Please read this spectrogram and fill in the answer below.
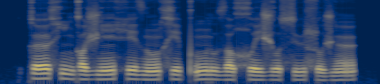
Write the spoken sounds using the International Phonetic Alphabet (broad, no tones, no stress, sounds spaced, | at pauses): k œ x ĩ ɡ ɒ ʒ ẽ h e ð õ x e pʼ ũ ɾ u ð ɒ χʷ e ʒ o s ʉ ɬ o ʒ œ̃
